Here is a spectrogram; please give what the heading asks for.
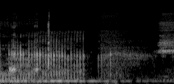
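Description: A loud, raspy snoring rattle for under a second, trailing into a softer low drone and ending with a short breathy exhale, with no talking.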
